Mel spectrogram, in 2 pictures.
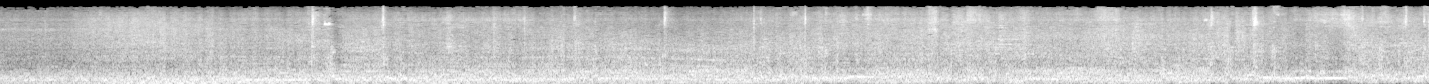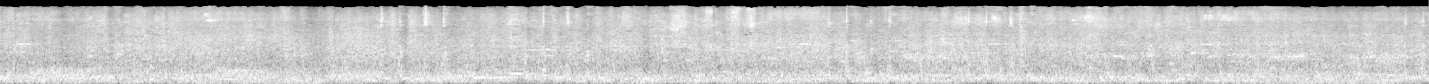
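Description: Freight cars rattle and clatter loudly over the rails.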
